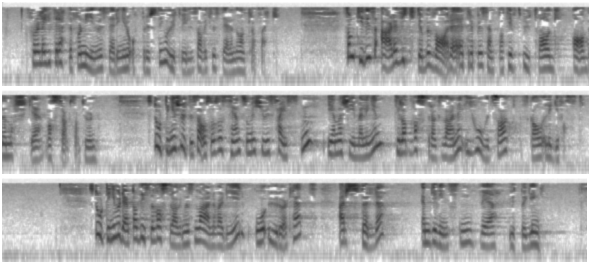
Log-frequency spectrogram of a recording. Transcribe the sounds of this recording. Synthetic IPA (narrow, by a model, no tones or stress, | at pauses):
fɔɾɔlɛɡːət̪ʰɪlɾɛt̪ːəfɔɳyːəɪnʋɛst̪eːɾɪŋəɾɔʔɔpːɾʉst̪nɪŋɔʉːt̪ʰʋiːd̪ləsəɑʋɛksɪst̪eːɾənəʋɑnkʰɾɑ̰ft̪ʋæ̰ɾk | sɑmt̪ʰiːd̪ɪsɔʔæɖɛʋɪkt̪ɪɔbəʋɑ̰ːɾəɛt̪ɾɛpɾɛsɛnt̪ɑt̪ʰɪft̪ʰʉːt̪ʰʋɑlɡʔɑʋd̪ɛnnːɔʂkəʋɑsd̪ɾɑ̰ːɡsnɑ̰t̪ʰʉːən | st̪uːʈɪŋːəʂɭʉt̪ːəsæɪɔsːɔsɔseːnt̪sɔmɪçʉːəsæɪst̪nɪɛnæʂiːmɛlːɪŋənt̪ʰɪlɑt̪ʋɑsd̪ɾɑːɡsʋæːɳəʔɪɦuːʋəd̪sɑːkskɑllɪɡːəfɑ̰st̪ | st̪uːʈɪŋːəʋʉɖeːʈɑt̪̚d̪ɪsːəʋɑstd̪ɾɑːɡənəsɪnʋæːəɳəʋæɖiːəɾɔʔʉːɾøːʈheːt̪ | ʔæɾst̪œrə | ɛnɡəʋɪnst̪n̩ʋɛːʉːt̪̚bʏɡːɪŋ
